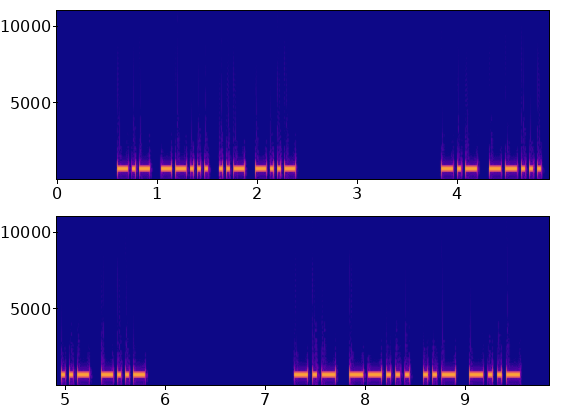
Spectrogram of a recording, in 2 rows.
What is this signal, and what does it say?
Morse code, heard as a keyed tone, about 30 wpm, 700 Hz. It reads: K7UX K7UX K7UX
